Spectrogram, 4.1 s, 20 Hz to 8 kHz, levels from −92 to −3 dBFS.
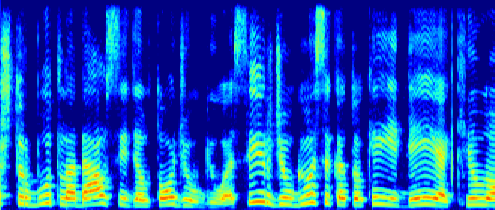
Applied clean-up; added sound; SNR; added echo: neural mask model Resemble Enhance denoiser.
